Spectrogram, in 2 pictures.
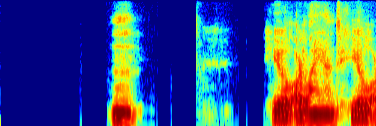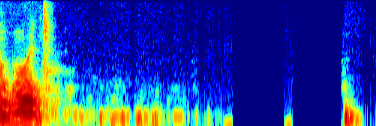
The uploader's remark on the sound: Zoom Sunday.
